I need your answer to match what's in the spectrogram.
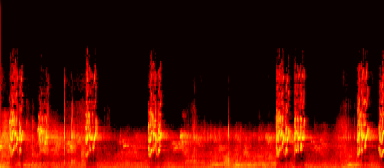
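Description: Lovebirds give bursts of shrill, high chirps and squeaky twitters, coming in short clusters every second or two with brief pauses between.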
